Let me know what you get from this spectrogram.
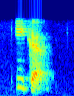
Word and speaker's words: Kiko: Like, you know, because, like, Kiku never, is that, am I saying her name right, Kiku? Kiko? – Mm-hmm. Kiko. – Kiko, yes.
